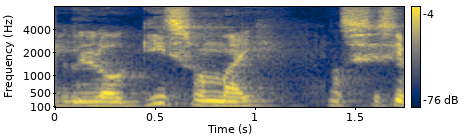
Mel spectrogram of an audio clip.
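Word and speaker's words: λογίζομαι: Entonces, esa palabra, consideraos, que es la que voy a enfocar aquí un poquito, viene del griego logizomai, con acento en la I, logizomai, no sé si pronuncia así, pero bueno.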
